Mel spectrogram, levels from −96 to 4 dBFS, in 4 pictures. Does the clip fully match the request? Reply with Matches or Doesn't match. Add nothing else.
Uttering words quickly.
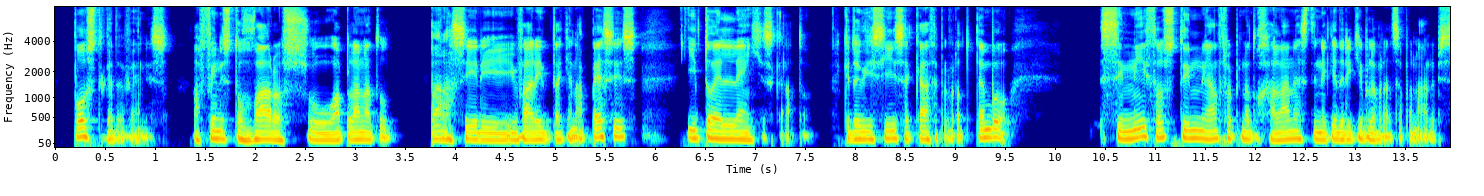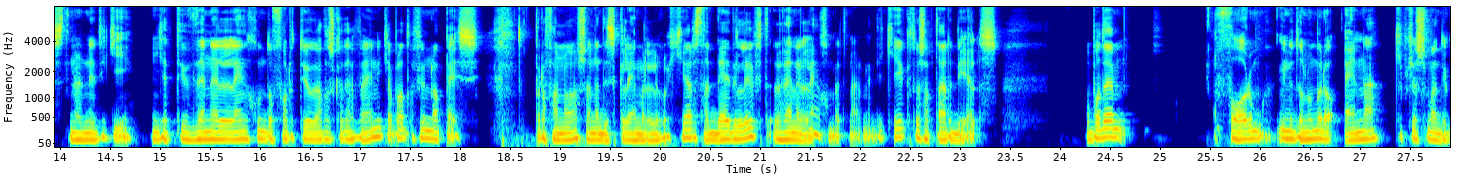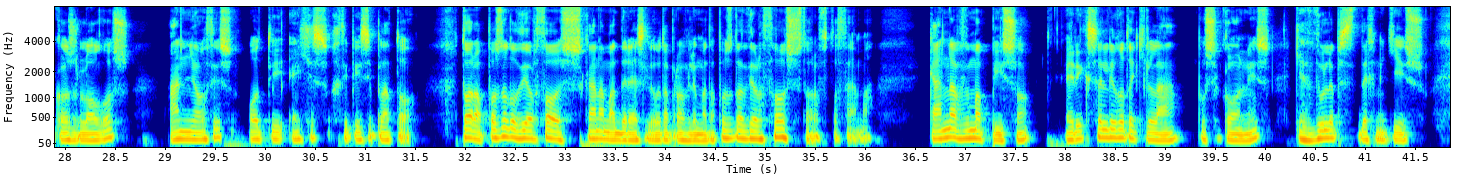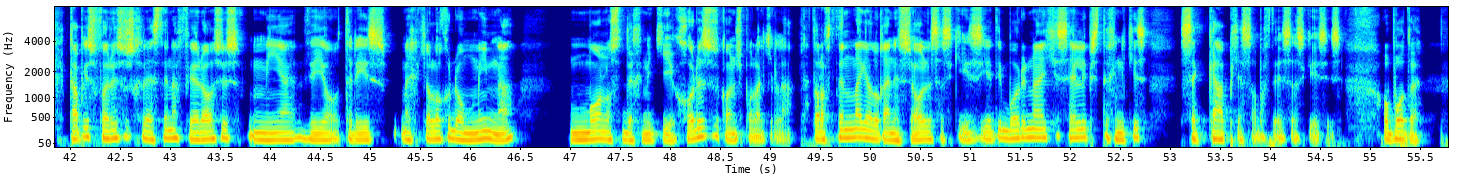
Matches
